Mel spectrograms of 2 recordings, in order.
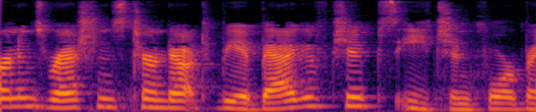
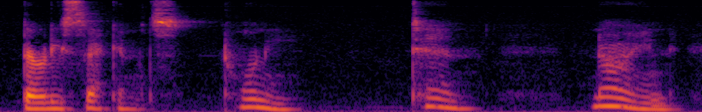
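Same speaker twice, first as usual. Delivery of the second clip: softer and softer countdown; hushed countdown; 7 dB quieter than usual. A narrator's reading. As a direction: count down under your breath. Counting down to midnight.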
